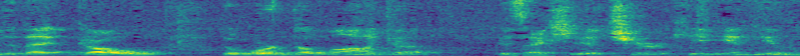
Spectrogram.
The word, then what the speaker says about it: Dahlonega: The word Dahlonega is actually a Cherokee Indian word. It's pronounced Dahlonega, which means yellow.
